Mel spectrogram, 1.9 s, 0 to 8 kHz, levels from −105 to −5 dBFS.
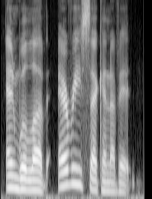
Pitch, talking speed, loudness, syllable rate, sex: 165 Hz, 220 wpm, -15 LUFS, 7.1 syllables/s, female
